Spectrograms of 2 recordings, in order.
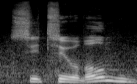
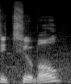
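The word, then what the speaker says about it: Setúbal: Setubal, that's how they told me it should be pronounced, Setubal.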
